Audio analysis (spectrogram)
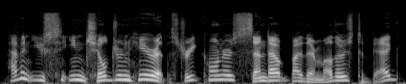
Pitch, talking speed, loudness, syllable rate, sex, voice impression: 175 Hz, 235 wpm, -20 LUFS, 5.5 syllables/s, male, very masculine, adult-like, thick, cool, intellectual, slightly calm, slightly wild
